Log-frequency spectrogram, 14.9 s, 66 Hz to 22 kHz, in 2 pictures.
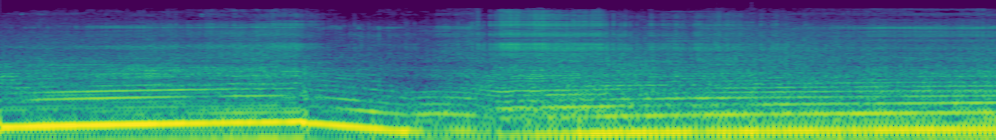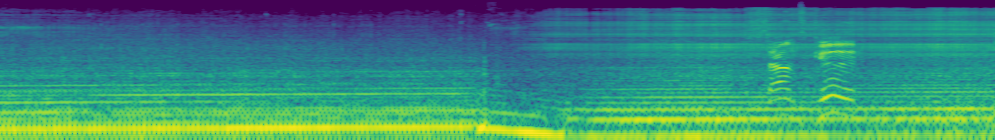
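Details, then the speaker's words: Car on a test drive, checking for a recurring issue. Engine note climbs smoothly through the gears with clean shifts and no stumble; no hesitation, idle around 850 rpm afterward. "we're just giving this car a little test drive everything seems good uh there's no hesitation so far"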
